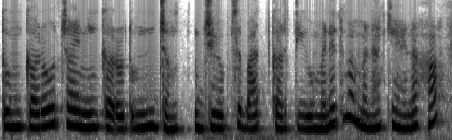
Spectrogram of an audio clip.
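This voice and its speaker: A woman's voice: sits high, a little fast, warm tone, muffled recording, pitched below the performer's own voice, lightly acted. A woman voicing a possessive, jealous young husband who stammers as he commands and pleads, in a fan-fiction story. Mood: angry, possessive. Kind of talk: Hindi fan-fiction voice acting.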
